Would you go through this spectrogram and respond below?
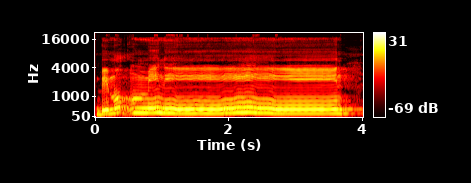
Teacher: واو کے اوپر حمزہ ہے، اس کو جھٹکے کے ساتھ پڑھیں گے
